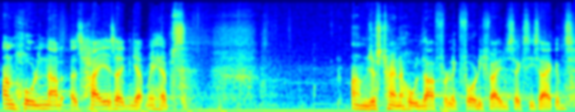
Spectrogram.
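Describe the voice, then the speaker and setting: A man talks very fast in a flat monotone. He leaves long, frequent pauses. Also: medium pitch for a man. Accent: Irish. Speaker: Gaelic football player and coach. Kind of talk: gym vlog, casual explanation. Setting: gym. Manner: casual, conversational.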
